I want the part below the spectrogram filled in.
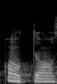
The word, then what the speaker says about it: Antan: Alors en temps s'écrit A-N-T-A-N, donc comme le temps passé, et un extrait de leur album Les habits de papier, en piste pour un reel, le reel des marguerites.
